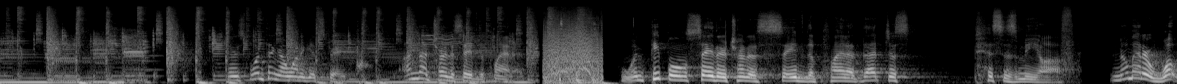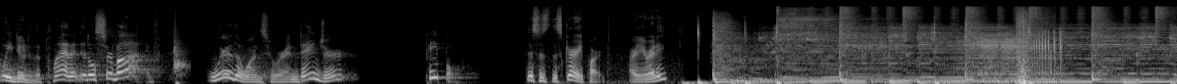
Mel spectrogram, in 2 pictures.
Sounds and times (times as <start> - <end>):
Music: 0.0 - 6.0, 18.6 - 23.5
Speech: 2.3 - 5.2, 6.2 - 9.2, 9.8 - 15.4, 16.0 - 18.5.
